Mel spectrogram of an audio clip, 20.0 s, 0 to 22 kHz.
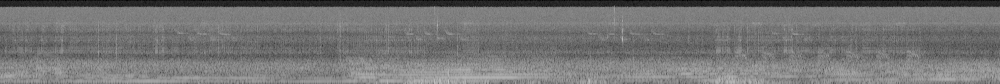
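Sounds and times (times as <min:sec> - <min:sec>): propeller plane engine droning: 0:00.0 - 0:20.0.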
